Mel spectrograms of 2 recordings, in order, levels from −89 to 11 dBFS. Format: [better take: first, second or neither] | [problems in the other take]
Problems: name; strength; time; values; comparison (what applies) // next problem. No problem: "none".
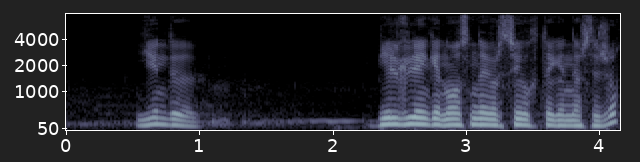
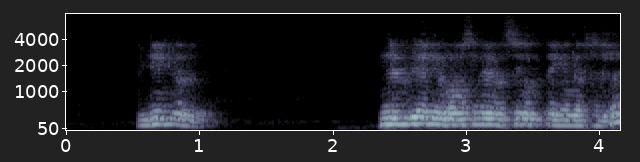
first | noise reduction (neural mask model DeepFilterNet 3)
